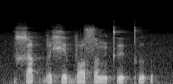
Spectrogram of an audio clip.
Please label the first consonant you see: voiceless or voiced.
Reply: voiceless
